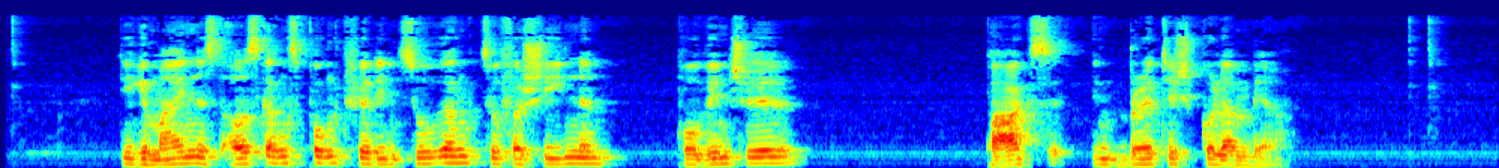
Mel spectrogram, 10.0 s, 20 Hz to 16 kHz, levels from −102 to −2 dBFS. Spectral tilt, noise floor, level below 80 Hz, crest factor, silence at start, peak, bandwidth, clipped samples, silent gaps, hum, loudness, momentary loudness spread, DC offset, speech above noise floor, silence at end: -5 dB/octave; -67 dBFS; -58 dBFS; 22 dB; 0.8 s; -2 dBFS; 11.5 kHz; under 0.1%; none; none; -22 LUFS; 11 LU; under 0.1%; 46 dB; 1.45 s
